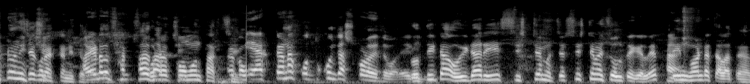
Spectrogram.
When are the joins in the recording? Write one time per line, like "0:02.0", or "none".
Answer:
0:02.5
